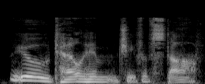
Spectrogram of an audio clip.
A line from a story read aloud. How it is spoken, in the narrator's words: he said wearily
